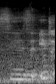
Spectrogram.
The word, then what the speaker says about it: Lee: Lee Min Ho kan I kan panggil, kalau Lee itu kan dibacanya I, nggak Lee.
